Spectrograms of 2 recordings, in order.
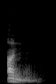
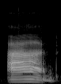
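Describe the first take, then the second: First: The word is reduced to a weak 'un' sound. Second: The word is said fully with a clear vowel. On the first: The speaker calls it right. "It is unstressed. So we pronounce it as un" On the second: The speaker calls it wrong. "not stressed and"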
